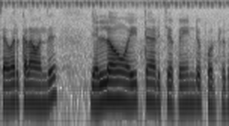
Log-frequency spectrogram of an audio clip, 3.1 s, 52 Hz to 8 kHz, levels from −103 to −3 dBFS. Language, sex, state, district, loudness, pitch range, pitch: Tamil, male, Tamil Nadu, Namakkal, -18 LUFS, 130-140 Hz, 135 Hz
